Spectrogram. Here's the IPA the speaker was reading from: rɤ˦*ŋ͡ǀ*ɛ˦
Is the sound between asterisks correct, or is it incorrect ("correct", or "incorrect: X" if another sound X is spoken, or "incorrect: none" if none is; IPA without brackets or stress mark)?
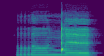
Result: incorrect: ŋ͡ǃ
